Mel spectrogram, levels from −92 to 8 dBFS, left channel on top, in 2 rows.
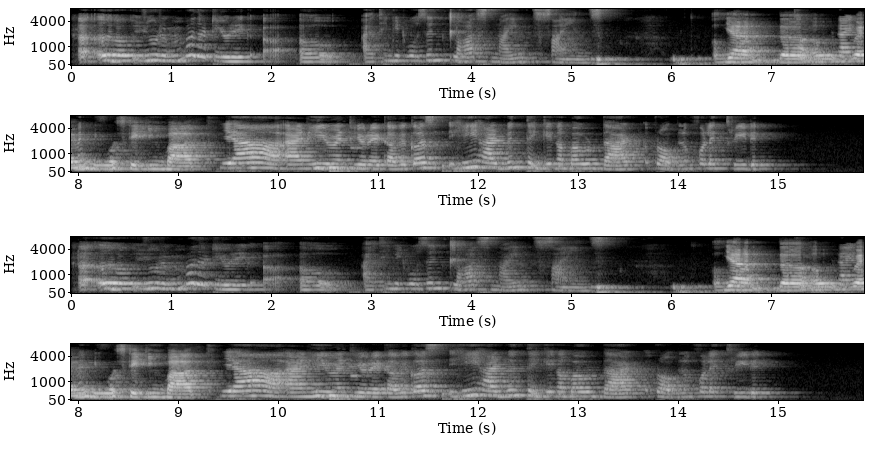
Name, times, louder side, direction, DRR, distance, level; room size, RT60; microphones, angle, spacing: voice 1, 0.0-2.6 2.9-5.4 6.0-8.1 9.4-14.8, left 2 dB, 85° left, 1.2 m, -26 dB
voice 2, 6.5-9.4 10.3-10.6, right 1 dB, 20° right, 0.5 m, -20 dB
14.0 x 6.6 x 2.3 m
head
